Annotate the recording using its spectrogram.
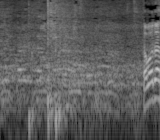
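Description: A few dull thuds of a volleyball against the floor or a hand, over crowd chatter in a large hall; a commentator starts speaking loudly near the end.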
